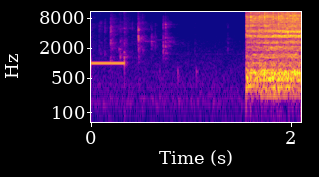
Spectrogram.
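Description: A steady single-pitch test-tone beep, the tone that goes with colour bars, cutting off about a third of a second in. After a second of silence, music starts about one and a half seconds in with a bright, cymbal-heavy wash.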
